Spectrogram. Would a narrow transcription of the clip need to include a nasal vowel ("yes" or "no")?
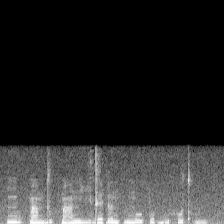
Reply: yes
